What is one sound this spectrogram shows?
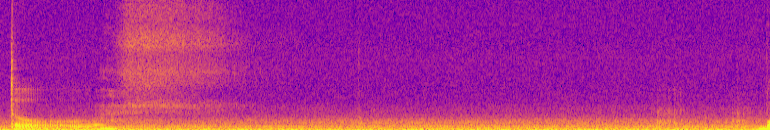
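A truck rolls along a road with a steady rumble of tyres.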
